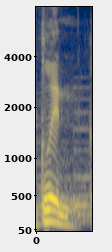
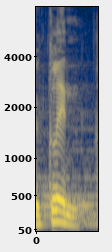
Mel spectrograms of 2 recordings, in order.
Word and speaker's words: Glyn: Hi, my name's Glyn. Glenn? No, Glyn. Glenn? No, Glyn. Glenn? How do you spell that? G-L-Y-N. G-L-E-N? No, G-L-Y-N.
